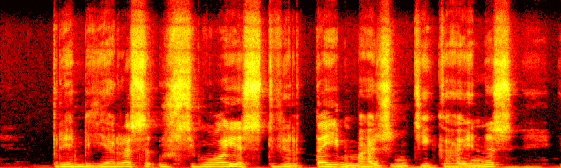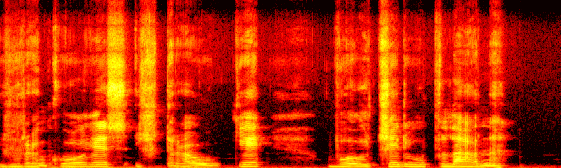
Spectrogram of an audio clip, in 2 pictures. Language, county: Lithuanian, Vilnius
